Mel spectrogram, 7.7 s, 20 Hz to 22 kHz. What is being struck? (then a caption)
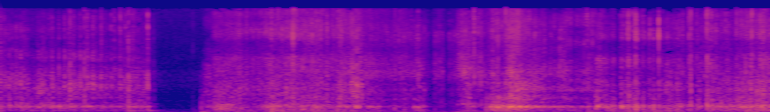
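Foam microphone windscreen. Fingernails scratch and tap on a soft black foam windscreen covering a microphone head, producing a dense, muffled rustling scrape with a low hum near 230 Hz. The sound drops to near silence briefly around 1.6–2 seconds, dips again around 4.3 seconds, then resumes louder.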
